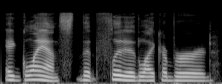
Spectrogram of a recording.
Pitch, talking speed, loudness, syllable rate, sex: 185 Hz, 190 wpm, -18 LUFS, 4.3 syllables/s, female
